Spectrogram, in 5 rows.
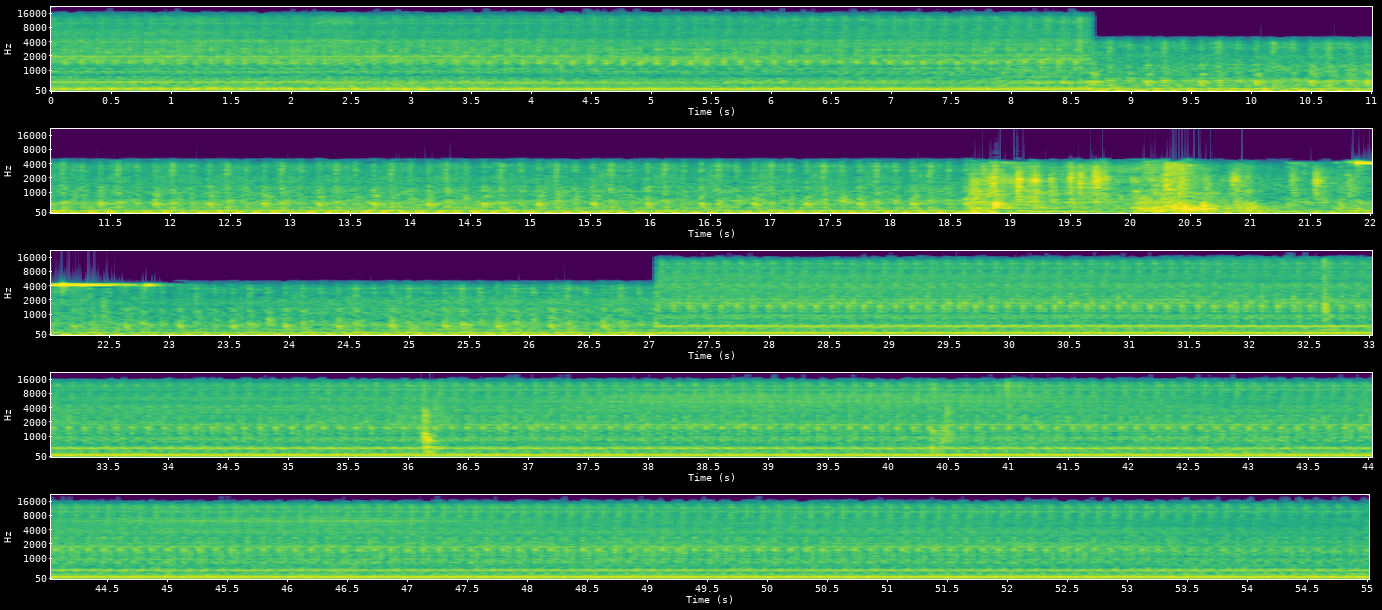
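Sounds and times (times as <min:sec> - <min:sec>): engine idling: 0:00.0 - 0:55.0.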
